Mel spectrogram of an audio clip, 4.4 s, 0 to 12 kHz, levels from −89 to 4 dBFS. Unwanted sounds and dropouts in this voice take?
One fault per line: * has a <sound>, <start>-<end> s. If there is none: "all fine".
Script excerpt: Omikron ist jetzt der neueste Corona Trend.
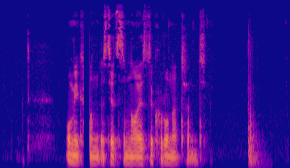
* has a dropout, 1.3-1.4 s
* has a thud, 3.7-4.1 s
